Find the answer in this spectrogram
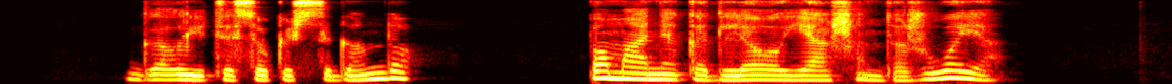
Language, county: Lithuanian, Klaipėda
